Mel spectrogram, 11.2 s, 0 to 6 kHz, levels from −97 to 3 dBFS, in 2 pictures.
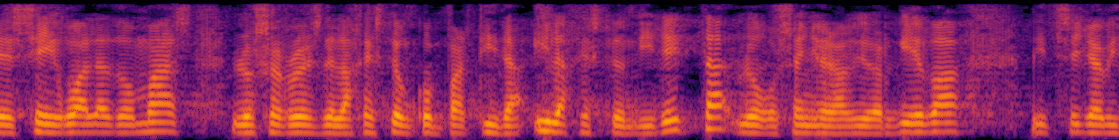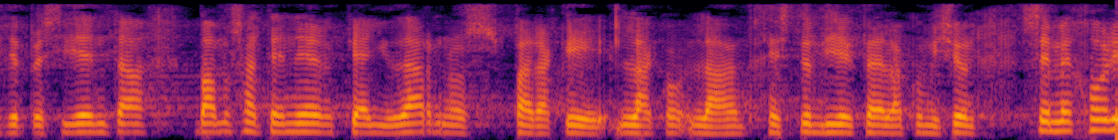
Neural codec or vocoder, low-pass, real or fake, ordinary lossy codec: vocoder, 22.05 kHz, 80 mel bands, WaveNeXt; 5.4 kHz; fake; MP3, 48 kbps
